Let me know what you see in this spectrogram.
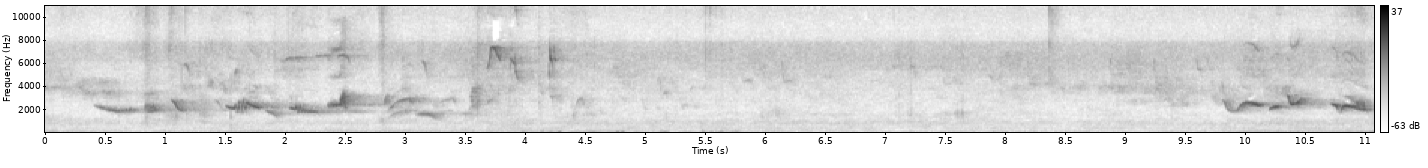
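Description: Small birds chirping: a quick string of short notes that glide up and down for the first few seconds, a lull, then more chirps near the end, over a faint low hum.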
